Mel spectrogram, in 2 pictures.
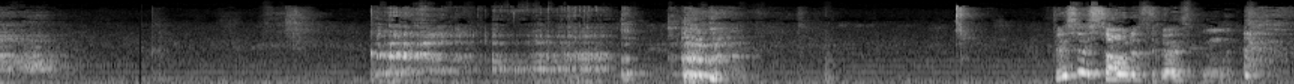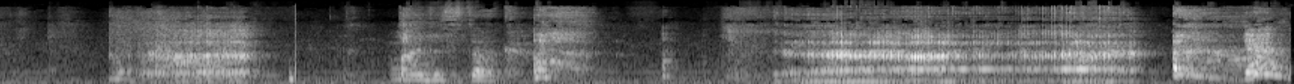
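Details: Burp compilation: several loud voiced belches mixed with talk and laughter over a faint steady hum.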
